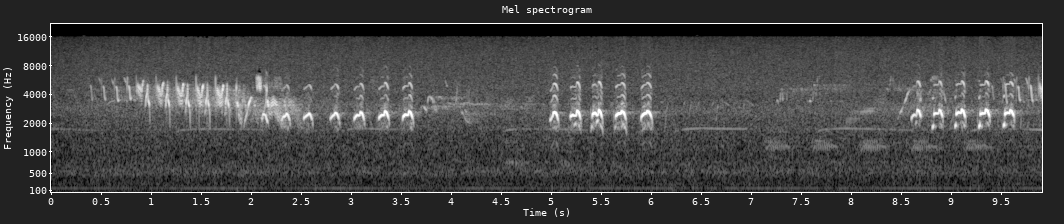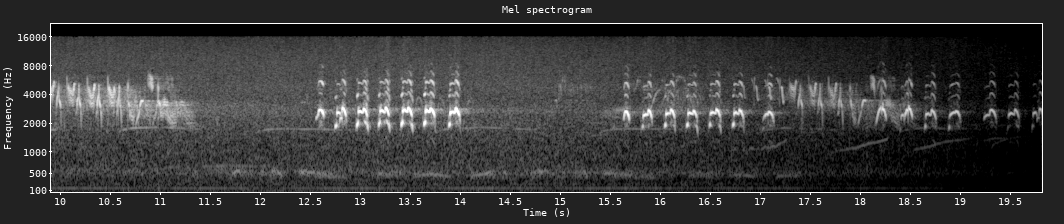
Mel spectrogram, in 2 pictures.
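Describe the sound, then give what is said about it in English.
Wild birds call in repeated bursts of rapid, high, rattling notes, grouped into about seven phrases separated by short pauses, with no talking and a faint low hum underneath; a recording by Lawrence Shove, made available by the British Library. “This recording was made by Lawrence Shove and was made available by the British Library.”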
